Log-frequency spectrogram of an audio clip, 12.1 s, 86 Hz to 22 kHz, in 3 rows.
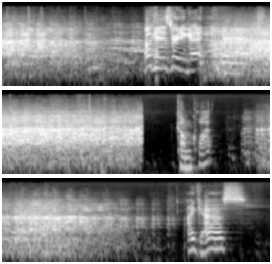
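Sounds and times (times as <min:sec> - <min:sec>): studio audience laughing: 0:00.0 - 0:06.2, 0:07.6 - 0:10.8.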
